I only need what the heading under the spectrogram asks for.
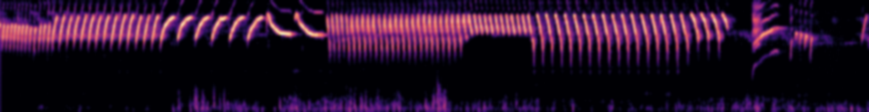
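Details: Canary singing continuously as a lure and tutor for young canaries: fast rolling trills alternate with repeated sweeping syllables and a long buzzy roll, ending in scattered whistled notes, with some low background noise.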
